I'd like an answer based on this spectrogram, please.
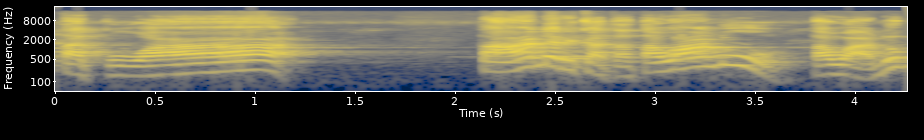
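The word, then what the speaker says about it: تقوى: Yar takwa apa hurufuna ta qof wau alif bacanya takwa ta dari kata tawadu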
